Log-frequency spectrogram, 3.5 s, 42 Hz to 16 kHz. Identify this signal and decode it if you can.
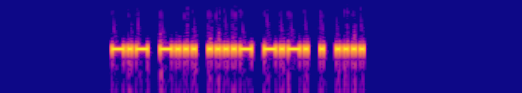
Morse code, heard as a keyed tone, about 46 wpm, 700 Hz. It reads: KB4CEH
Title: USA Call Signs - 6 Characters - 45wpm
